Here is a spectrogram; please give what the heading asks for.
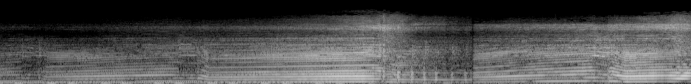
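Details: Benelli fitted with a Blaster two-stroke motor, finished build on shakedown runs in an empty warehouse parking lot; crisp revving in sweeping blips, clean rising pitch, no knocks or misses; normal running.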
